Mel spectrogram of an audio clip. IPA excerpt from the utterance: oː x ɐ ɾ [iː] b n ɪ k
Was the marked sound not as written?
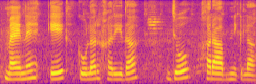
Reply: yes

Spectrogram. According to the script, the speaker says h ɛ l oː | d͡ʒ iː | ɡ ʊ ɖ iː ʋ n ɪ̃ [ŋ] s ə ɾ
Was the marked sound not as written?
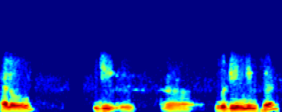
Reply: no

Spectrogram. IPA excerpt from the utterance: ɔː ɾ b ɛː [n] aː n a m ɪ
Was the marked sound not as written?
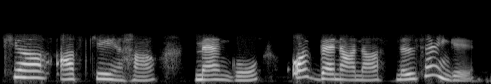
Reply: no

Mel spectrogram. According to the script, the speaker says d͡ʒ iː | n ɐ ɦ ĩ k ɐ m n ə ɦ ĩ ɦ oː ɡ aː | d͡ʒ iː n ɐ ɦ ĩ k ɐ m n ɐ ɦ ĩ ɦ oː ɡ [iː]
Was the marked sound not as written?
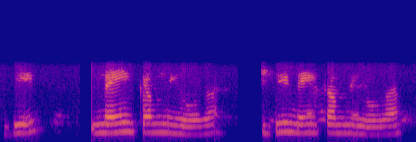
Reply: yes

